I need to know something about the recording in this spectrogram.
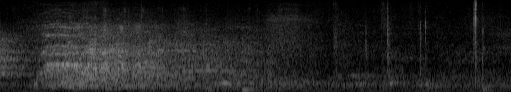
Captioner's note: audience laughing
